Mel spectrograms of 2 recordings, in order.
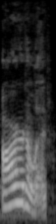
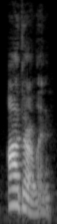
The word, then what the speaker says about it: Adarlan: first A because it sounds so much better to say Ardalan. But it's Adarlan.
